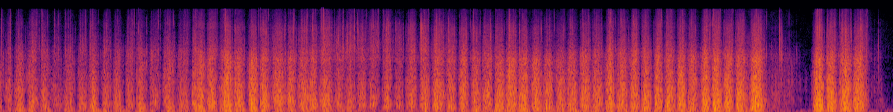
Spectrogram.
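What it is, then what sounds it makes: Pellet-filled crocheted hacky sack. A small, solid, hand-sized crocheted cotton yarn hacky sack packed with pellet filling is held by the fingertips against the left ear of a binaural mic and squeezed and kneaded. The pellets give a dense run of short, crackling crunches across a broad band. A brief lull near the end is followed by one more burst.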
